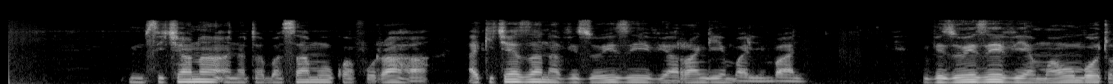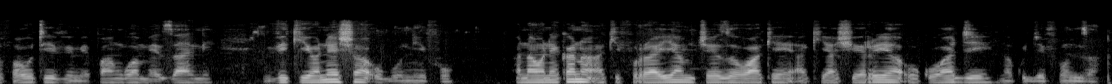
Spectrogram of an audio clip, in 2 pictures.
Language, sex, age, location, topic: Swahili, male, 25-35, Nairobi, education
